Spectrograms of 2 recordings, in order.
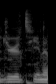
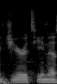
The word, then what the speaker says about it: Giratina: two in that pack I say gutina with the G something like giraffe hard G I've never heard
